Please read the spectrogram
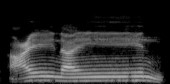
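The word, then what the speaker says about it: عينين: হ্যাঁ, আইনাইন। এটাকে কি করেন তো, উচ্চারণ করেন তো। হামজা, আই আইন, ইয়া জবর আই, নুন, ইয়া, নুন জবর নাইন, এরকম উচ্চারণ হবে, ঠিক আছে জি।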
